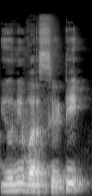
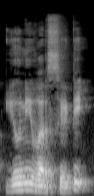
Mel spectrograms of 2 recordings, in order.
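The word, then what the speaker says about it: university: ಸಹಾಯ ಮಾಡುತ್ತದೆ ಅಂದ್ರೆ ಇಲ್ಲಿ ಕೆಲವೊಮ್ಮೆ ವೊವೆಲ್ ನಿಂದ ಪದ ಆರಂಭವಾಗಿದ್ದರೂ ಉಚ್ಚಾರದಲ್ಲಿ ಕಾನ್ಸನೆಂಟ್ನ ಧ್ವನಿ ಕೇಳಿ ಬರುತ್ತದೆ ಉದಾಹರಣೆಗೆ ಒಂದು ವಿಶ್ವವಿದ್ಯಾನಿಲಯ ಇದನ್ನು ಇಂಗ್ಲಿಷ್ನಲ್ಲಿ ಅ ಯುನಿವರ್ಸಿಟಿ ಅಂತ ಹೇಳ್ತೇವೆ ಅ ಯುನಿವರ್ಸಿಟಿ ಈಗ ನಿಯಮದ ಪ್ರಕಾರ ಅಂದ್ರೆ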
